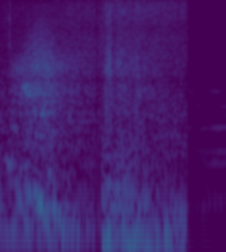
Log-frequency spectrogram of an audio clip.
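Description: Heavy naval guns from warships in the Rule the Waves II naval combat game boom in two long, loud rumbling bursts, the second striking harder, before cutting off abruptly into near silence.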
